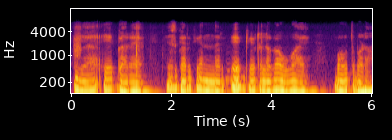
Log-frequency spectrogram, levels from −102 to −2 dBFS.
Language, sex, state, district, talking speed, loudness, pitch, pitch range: Hindi, male, Uttar Pradesh, Saharanpur, 150 wpm, -18 LUFS, 105 Hz, 95-120 Hz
